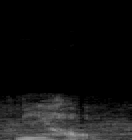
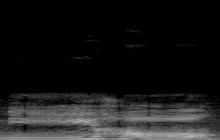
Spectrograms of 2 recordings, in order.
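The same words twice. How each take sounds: First: The last syllable falls and stays low. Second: The last syllable dips low and then rises again. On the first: The speaker calls it right. "baca aja setengah" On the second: The speaker calls it wrong. "Nggak perlu yang kayak sampai"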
